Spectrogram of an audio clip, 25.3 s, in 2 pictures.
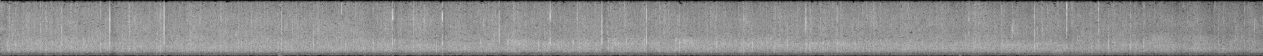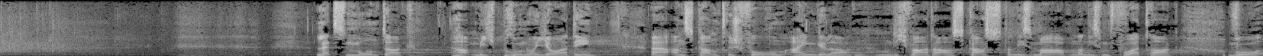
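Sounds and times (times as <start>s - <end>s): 
audience applause: 0.0s - 13.8s
speech: 15.8s - 25.2s.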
